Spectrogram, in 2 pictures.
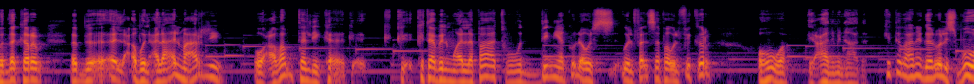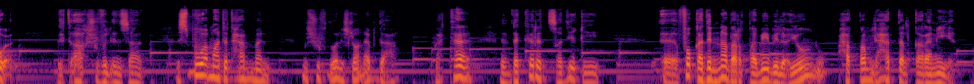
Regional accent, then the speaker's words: Baghdad, Baghdad Governorate, Iraq; ولادتي انا بغداد كراده مريم ومنطقه شعبيه بمنطقه فقيره فقيره جدا يعني هذه بيوتها من الطين وسقوفها من العمدان نشأنا بها انولدت بها

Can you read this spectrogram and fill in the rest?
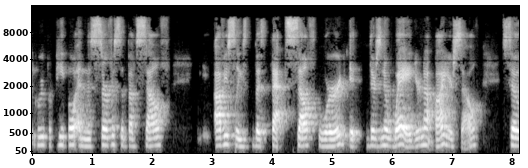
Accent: Steelton, Pennsylvania, United States; also born or lived in Morehead City, North Carolina; now in Florida, United States; Parents divorced. We moved in with my Italian grandparents that didn't speak much English in Steelton, Pennsylvania

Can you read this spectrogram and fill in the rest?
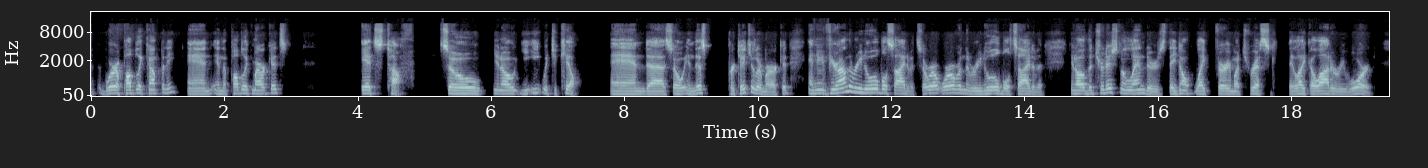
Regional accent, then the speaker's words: Cape Breton Island, Nova Scotia, Canada; also born or lived in Halifax, Nova Scotia; I was born and raised in Cape Breton Island, Nova Scotia

